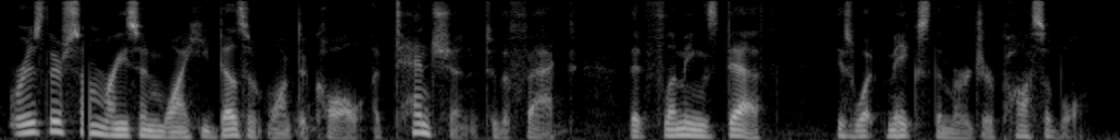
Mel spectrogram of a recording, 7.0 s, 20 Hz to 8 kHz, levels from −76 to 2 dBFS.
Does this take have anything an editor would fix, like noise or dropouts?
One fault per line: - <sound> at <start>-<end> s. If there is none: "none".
- dropout at 0.5-0.6 s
